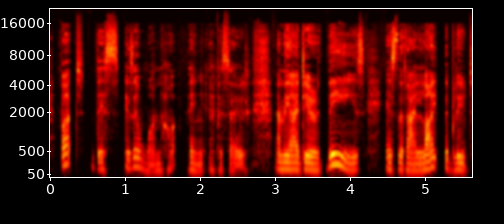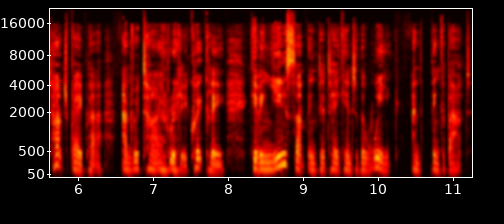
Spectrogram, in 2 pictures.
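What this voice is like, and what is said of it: Slightly croaky voice. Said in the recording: “my voice was slightly croaky today after 4 days of speaking, presenting, and shouting over music”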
